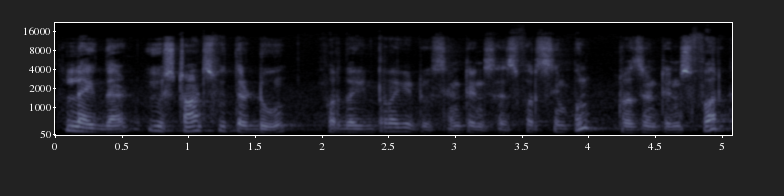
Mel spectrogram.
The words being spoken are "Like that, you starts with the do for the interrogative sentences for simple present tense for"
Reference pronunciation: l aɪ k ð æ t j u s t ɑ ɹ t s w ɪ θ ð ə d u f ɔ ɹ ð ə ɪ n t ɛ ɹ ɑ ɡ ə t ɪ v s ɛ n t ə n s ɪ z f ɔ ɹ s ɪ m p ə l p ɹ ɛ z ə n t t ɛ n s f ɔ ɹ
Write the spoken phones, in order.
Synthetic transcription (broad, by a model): l aɪ k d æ t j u s t ɑ ɹ t s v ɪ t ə d u f ɔ ɹ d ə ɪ n t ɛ ɹ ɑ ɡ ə t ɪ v s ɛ n t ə n s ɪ s f ɔ ɹ s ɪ m p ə l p ɹ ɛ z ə n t t ɛ n s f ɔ ɹ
